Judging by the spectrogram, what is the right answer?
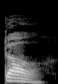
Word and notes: doll: British English

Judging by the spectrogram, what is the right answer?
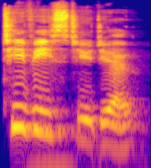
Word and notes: tv studio: British English

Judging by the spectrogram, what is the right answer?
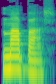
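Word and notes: mapas: Spanish (Spain)

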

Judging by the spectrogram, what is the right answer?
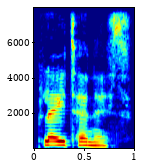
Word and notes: play tennis: British English

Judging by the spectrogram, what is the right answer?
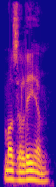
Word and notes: mausoleum: British English

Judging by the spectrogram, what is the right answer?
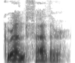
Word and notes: grandfather: British English

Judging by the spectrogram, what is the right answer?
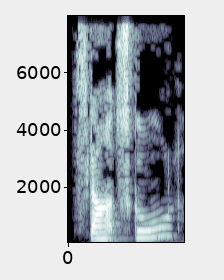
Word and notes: start school: British English

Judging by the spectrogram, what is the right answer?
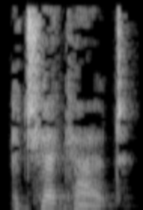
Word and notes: checkout: British English

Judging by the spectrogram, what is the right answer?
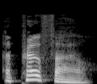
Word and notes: a profile: British English

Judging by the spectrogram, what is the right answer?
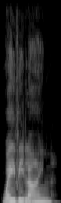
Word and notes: wavy line: British English

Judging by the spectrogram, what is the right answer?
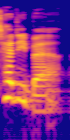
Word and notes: teddy bear: British English

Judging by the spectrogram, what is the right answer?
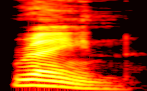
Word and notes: rain: British English

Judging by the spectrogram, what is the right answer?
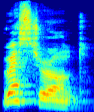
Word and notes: restaurant: British English

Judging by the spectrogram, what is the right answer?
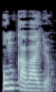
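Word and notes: un caballo: European Spanish

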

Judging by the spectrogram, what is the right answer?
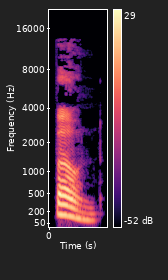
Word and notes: bone: British English

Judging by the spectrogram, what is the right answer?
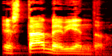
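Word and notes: esta bebiendo: Spanish (Spain)

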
